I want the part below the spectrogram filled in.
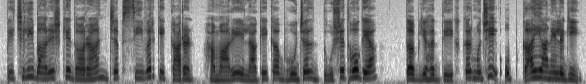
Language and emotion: Hindi, disgusted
